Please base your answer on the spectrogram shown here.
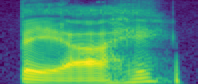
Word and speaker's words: peaje: Then the letter E plus another strong vowel A or O does not form a diphthong and each letter is pronounced separately. Again, we have real, Real. peaje, Peaje.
